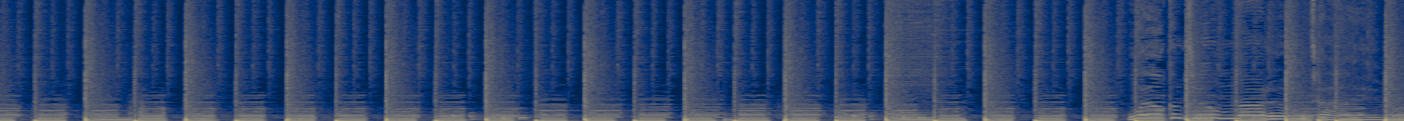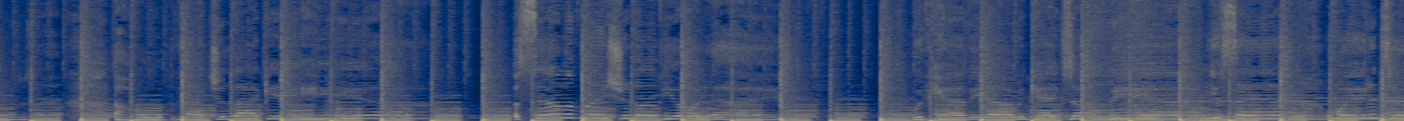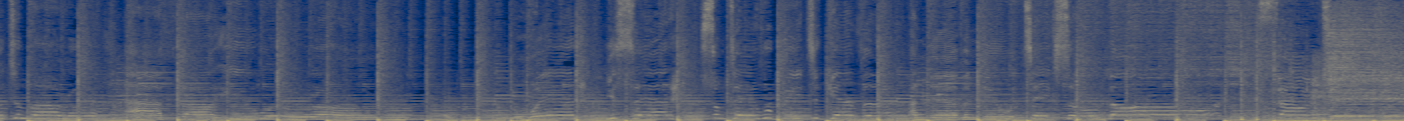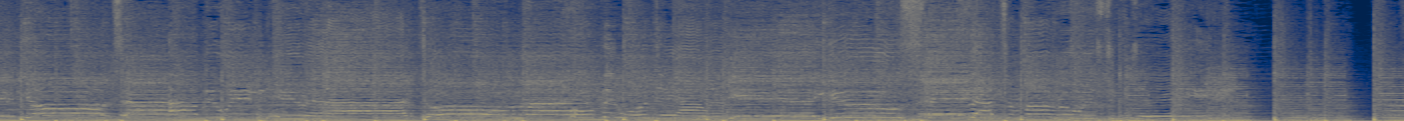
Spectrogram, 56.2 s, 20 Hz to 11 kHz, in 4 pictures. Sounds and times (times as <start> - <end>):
Music: 0.0 - 56.1.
